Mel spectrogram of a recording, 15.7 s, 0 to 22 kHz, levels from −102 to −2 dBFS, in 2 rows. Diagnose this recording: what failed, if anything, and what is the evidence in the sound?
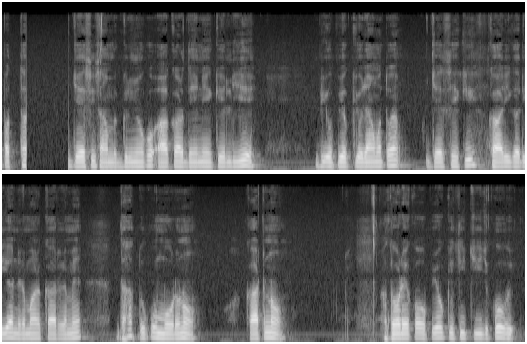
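The signal path likely broke upstream, probably an intermittent connection in the analogue wiring, while everything after the break stayed live. The result is an audio dropout to a faint residue: from 0.36 s to 1.00 s the speech cuts out abruptly for about 0.63 s, leaving only hiss roughly 45 dB below the signal. Both the cut and the return are sudden, unlike a natural pause or fade, and the steady hiss shows the downstream chain never went silent.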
